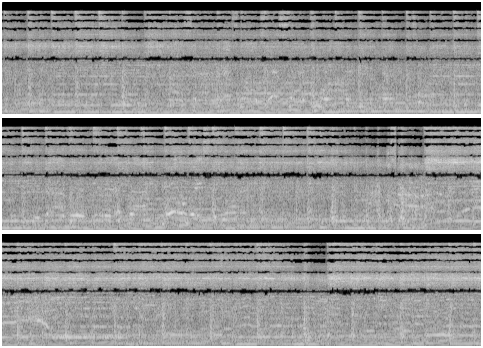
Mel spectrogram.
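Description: Live rock band playing loud: electric guitar and drums, with a singer at the microphone.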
